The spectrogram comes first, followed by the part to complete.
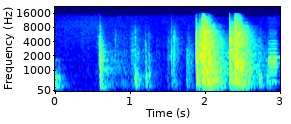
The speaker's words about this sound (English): bangs on the hatch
